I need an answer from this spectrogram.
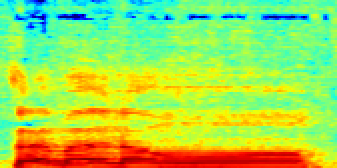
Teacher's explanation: ikhfa di situ menjadi tebal kerana qaf sifatnya isti'la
